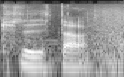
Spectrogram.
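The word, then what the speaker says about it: Krita: And so fun fact the that's actually pronounced kita kita and it means um it means crayon in Swedish and Danish I think but I guess in English everyone pronounce it like crea this tank is going to die.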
